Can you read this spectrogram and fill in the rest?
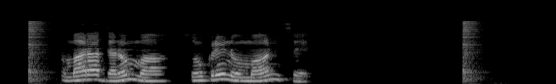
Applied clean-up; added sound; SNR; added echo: classical method Wiener filter.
